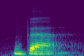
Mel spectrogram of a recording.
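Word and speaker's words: باء: The name of the letter is Ba. In Lebanese Arabic, we can also pronounce it B.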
